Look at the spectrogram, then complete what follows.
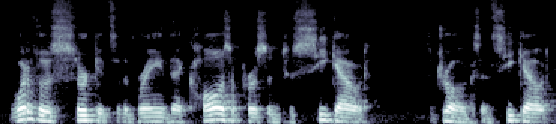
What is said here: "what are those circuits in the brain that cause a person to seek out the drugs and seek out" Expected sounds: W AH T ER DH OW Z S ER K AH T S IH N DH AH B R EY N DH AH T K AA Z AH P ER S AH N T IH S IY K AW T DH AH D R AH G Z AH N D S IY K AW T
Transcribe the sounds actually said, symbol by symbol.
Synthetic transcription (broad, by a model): W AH T ER DH OW Z S ER K AH T S IH N DH AH B R EY N DH AH T K AA Z AH P ER S AH N T IH S IY K AW T DH AH D R AH G Z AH N S IY K AW T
